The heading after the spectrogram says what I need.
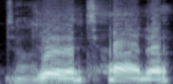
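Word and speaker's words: Guarantano: Garantano.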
